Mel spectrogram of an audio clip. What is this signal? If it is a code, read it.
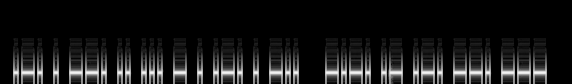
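Morse code, heard as a keyed tone, about 30 wpm, 550 Hz. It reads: REGISTERED CARGO
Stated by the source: News headlines sent as Morse practice at 30.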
